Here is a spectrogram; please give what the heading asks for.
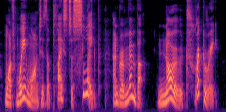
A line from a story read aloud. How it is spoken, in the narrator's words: he added sharply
